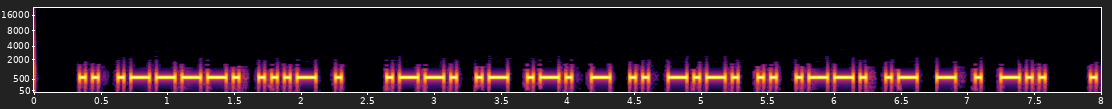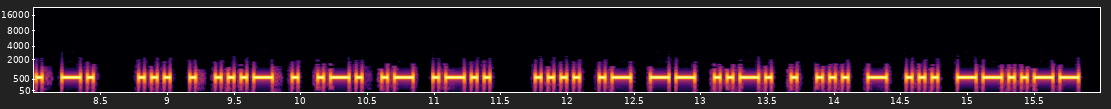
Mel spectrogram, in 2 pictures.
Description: Morse code, heard as a keyed tone, about 25 wpm, 600 Hz. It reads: I'VE PARTICIPATED IN SEVERAL HAMFESTS,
